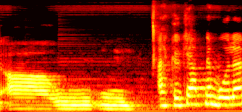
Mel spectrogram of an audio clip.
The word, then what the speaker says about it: ओम: ओम का जब उच्चारण करते हैं, आ ऊ ऊम, क्योंकि आपने बोला ना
